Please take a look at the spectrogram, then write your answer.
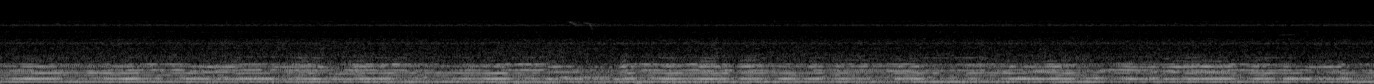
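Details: Raypak 106A heater: a steady high whine at constant pitch over a low hum, no rhythm or speed change; whining again, cause unclear.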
